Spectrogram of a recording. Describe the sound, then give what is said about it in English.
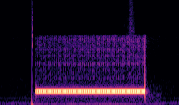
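A click, then a steady, loud telephone tone held at one mid-low pitch for about one and a half seconds as a phone call is placed, cut off by another click. No one speaks. “Well, let's just give him a call.”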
